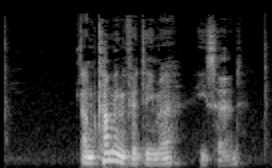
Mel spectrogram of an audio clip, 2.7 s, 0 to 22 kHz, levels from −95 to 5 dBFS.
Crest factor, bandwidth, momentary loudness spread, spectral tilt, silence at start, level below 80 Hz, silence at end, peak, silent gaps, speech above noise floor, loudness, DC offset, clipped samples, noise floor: 22 dB; 15 kHz; 15 LU; -5.5 dB/octave; 0.8 s; -62 dBFS; 0.35 s; 0 dBFS; none; 50 dB; -21 LUFS; under 0.1%; under 0.1%; -70 dBFS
